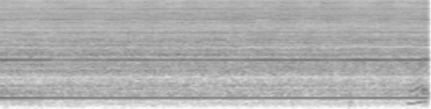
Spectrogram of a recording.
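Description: A hair dryer blows on a t-shirt, giving a steady, loud, unbroken whine and rush of air with a constant pitch for the whole five seconds, close to the listener.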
